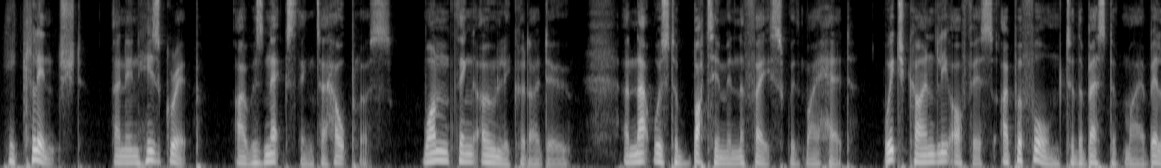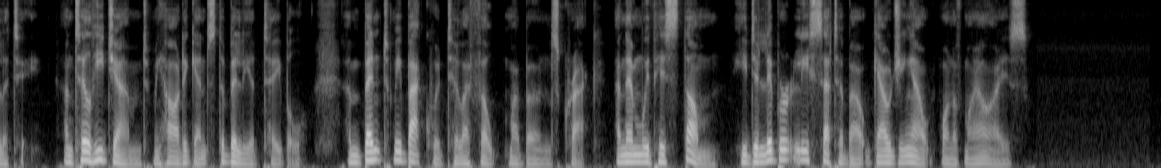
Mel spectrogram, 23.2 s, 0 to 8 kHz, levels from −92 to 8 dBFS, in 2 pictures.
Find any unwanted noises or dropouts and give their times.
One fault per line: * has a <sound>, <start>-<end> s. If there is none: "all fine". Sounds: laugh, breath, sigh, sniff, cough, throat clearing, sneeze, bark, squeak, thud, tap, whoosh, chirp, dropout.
all fine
